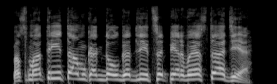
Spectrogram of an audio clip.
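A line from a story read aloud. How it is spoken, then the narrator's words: Shout. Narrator (Russian): крикнул Эрни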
